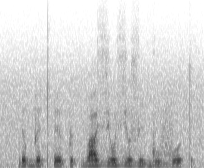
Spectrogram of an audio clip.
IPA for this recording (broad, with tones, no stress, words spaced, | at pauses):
ɾɪ˨be˨tʔe˨pɪ˨t ba˦ zʲo˦zʲʊ˦zi˨ɡu˨ vʊ˨˦t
